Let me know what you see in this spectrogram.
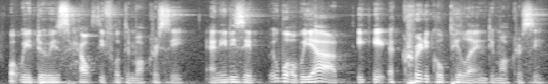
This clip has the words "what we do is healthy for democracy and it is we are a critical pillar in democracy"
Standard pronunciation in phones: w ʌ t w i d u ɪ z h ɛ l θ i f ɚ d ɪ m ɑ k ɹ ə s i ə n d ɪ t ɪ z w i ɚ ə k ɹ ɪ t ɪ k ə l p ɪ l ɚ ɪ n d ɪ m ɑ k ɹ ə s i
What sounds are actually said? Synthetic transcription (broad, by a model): w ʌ t w i d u ɪ z h ɛ l θ i f ɚ d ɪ m ɑ k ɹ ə s i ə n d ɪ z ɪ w w i ɚ ə k ɹ ɪ t ɪ k ə l p ɪ l ɚ ɪ n d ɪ m ɑ k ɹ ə s i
